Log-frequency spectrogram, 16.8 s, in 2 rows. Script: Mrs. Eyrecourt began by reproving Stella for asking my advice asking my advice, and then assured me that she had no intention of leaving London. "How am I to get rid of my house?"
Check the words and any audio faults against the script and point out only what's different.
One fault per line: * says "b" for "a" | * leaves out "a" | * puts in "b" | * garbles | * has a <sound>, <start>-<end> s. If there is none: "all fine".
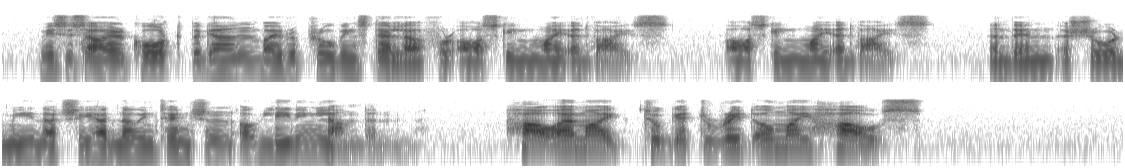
all fine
